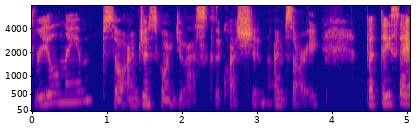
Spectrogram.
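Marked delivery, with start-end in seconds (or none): 0.9-3.9 a voiceless, very soft "sorry"; whispered apology. Real, not acted. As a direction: whisper the apology under your breath. Apologizing for the name.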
